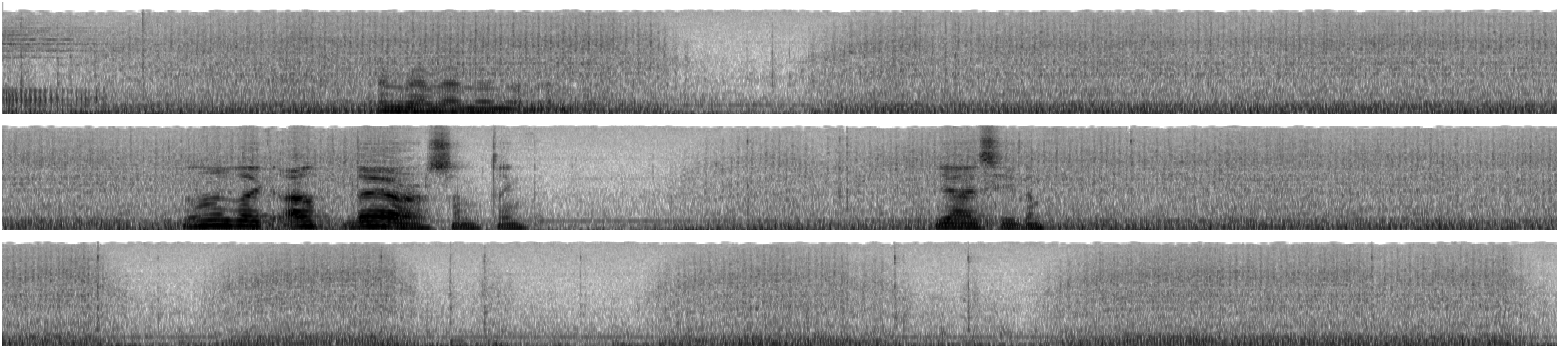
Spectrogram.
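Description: A small helicopter's engine and rotor hum steadily.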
